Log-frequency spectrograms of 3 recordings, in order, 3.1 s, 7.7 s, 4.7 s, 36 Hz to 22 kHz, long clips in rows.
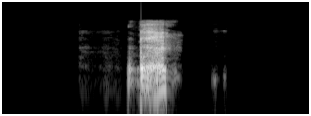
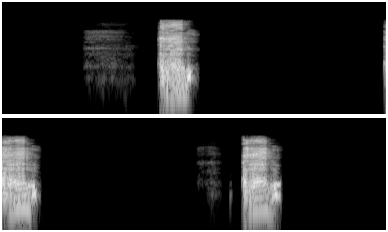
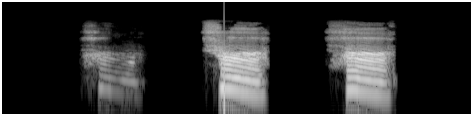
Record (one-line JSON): {"cough_length": "3.1 s", "cough_amplitude": 32768, "cough_signal_mean_std_ratio": 0.24, "three_cough_length": "7.7 s", "three_cough_amplitude": 29965, "three_cough_signal_mean_std_ratio": 0.29, "exhalation_length": "4.7 s", "exhalation_amplitude": 30107, "exhalation_signal_mean_std_ratio": 0.38, "survey_phase": "beta (2021-08-13 to 2022-03-07)", "age": "45-64", "gender": "Female", "wearing_mask": "No", "symptom_cough_any": true, "symptom_runny_or_blocked_nose": true, "symptom_sore_throat": true, "symptom_fatigue": true, "symptom_headache": true, "symptom_other": true, "symptom_onset": "4 days", "smoker_status": "Ex-smoker", "respiratory_condition_asthma": true, "respiratory_condition_other": false, "recruitment_source": "Test and Trace", "submission_delay": "2 days", "covid_test_result": "Positive", "covid_test_method": "RT-qPCR", "covid_ct_value": 21.1, "covid_ct_gene": "N gene"}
